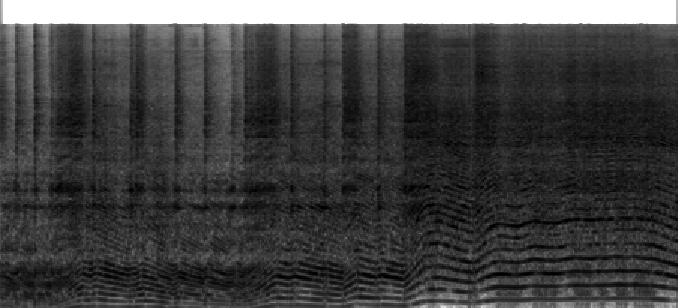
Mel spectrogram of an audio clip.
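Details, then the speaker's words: Rebuilt Yamaha RXZ two-stroke motorcycle with a well-tuned carburetor and a quiet exhaust: a crisp note that rises and falls cleanly with throttle blips, then settles into a steady, even idle; normal running. "the carburetor is beautifully tuned I cannot complain about that sounding awesome as well it has to silent as of now"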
